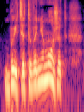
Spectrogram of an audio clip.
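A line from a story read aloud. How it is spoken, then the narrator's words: Halting mutter. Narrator (Russian): сбивчиво пробормотал человек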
